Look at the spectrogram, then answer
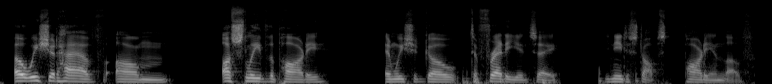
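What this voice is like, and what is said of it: Bad put-on British accent. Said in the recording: “I'm going to do a bad British accent... so that was actually Southern... that was kind of British”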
